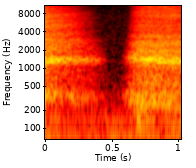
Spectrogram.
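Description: A single slow breath through the nose, a soft airy exhale fading into a brief pause before the next inhale rises, close and quiet with no talking.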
